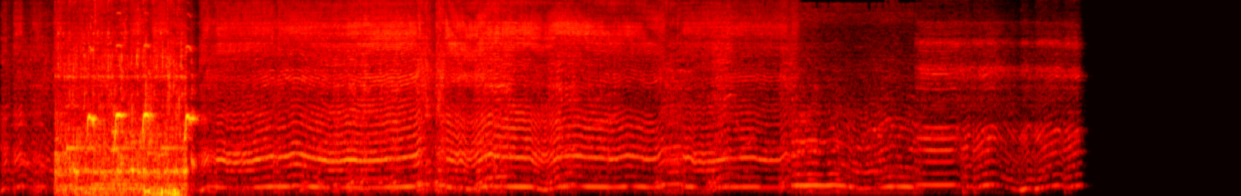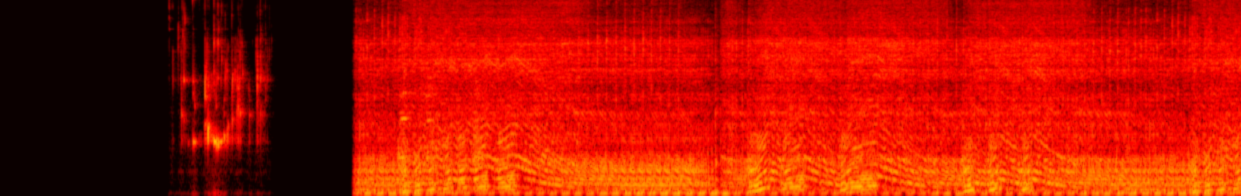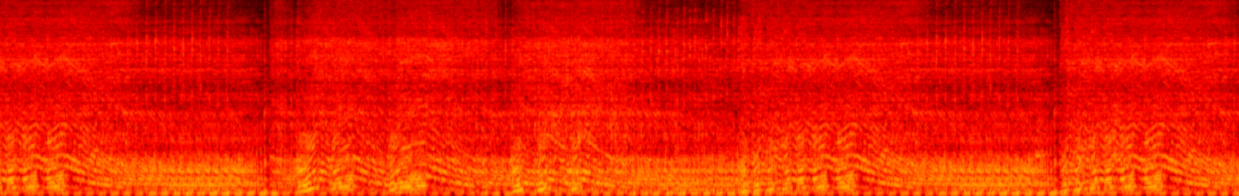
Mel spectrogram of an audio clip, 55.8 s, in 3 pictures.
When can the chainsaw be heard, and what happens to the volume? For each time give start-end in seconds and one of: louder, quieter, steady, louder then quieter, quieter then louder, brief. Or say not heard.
0.0-16.2 louder then quieter
23.9-55.7 steady.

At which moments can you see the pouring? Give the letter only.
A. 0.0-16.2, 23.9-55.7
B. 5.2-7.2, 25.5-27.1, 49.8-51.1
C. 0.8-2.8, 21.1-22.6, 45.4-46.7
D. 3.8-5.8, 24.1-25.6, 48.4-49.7
C.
